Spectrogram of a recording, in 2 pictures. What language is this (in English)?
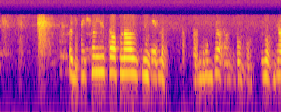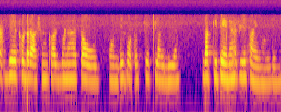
Punjabi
